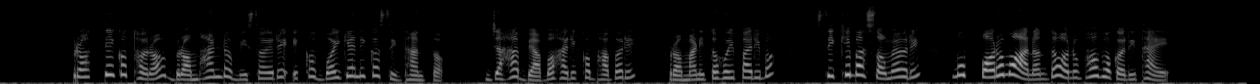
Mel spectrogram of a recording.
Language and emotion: Odia, happy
